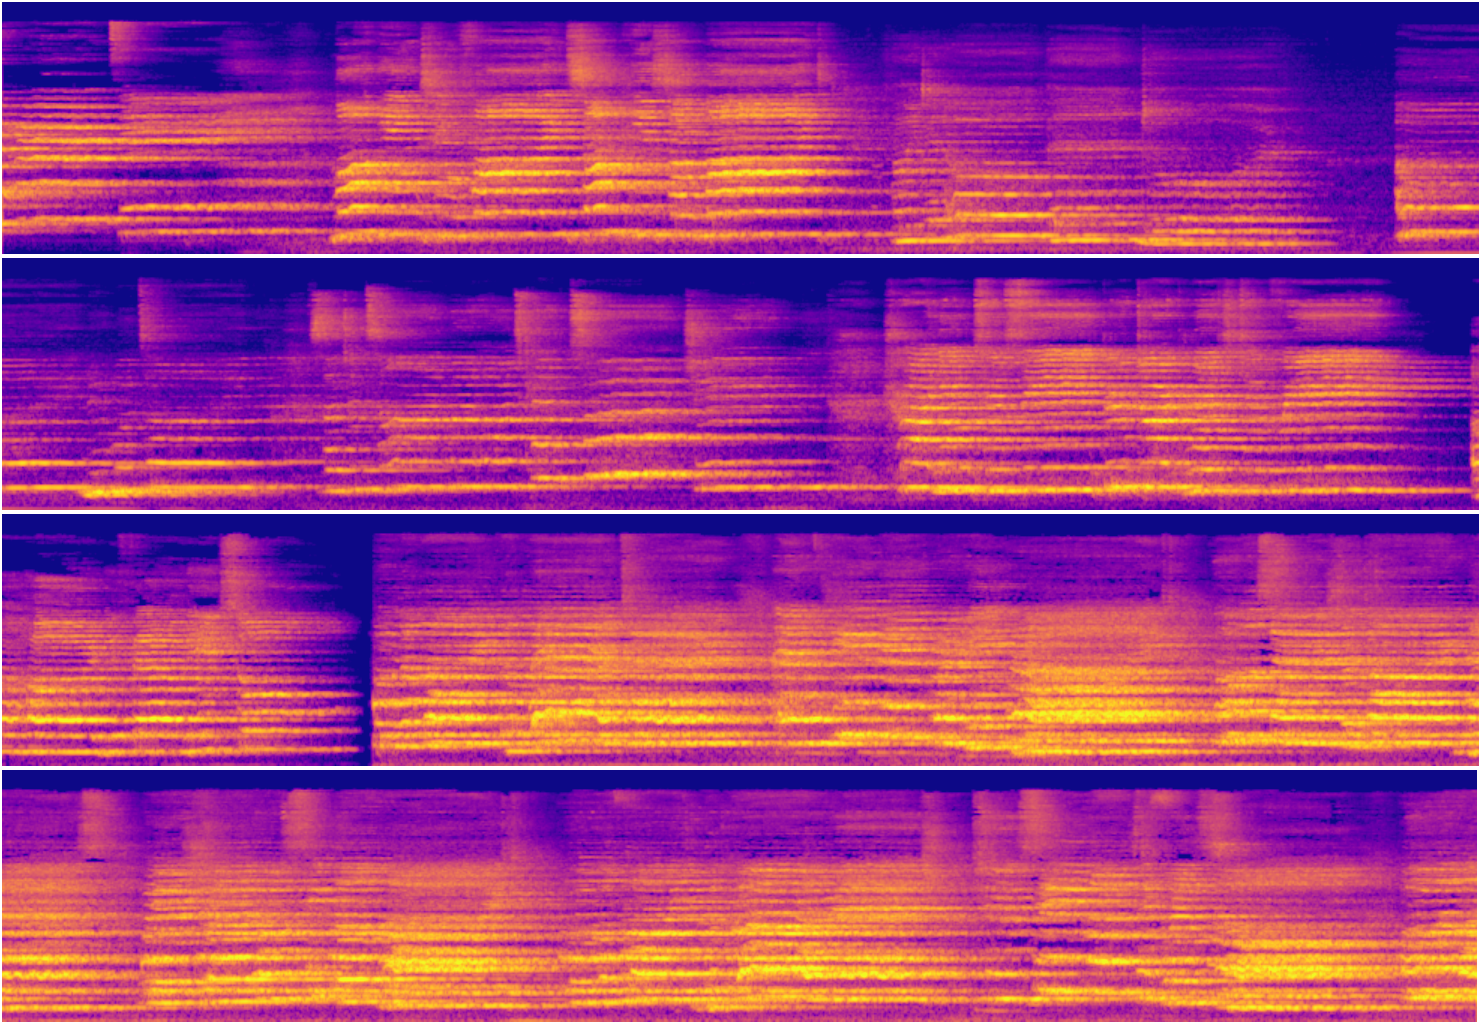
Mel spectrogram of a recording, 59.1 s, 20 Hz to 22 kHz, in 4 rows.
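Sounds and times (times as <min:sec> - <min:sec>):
girl singing unaccompanied: 0:33.3 - 0:57.6.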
